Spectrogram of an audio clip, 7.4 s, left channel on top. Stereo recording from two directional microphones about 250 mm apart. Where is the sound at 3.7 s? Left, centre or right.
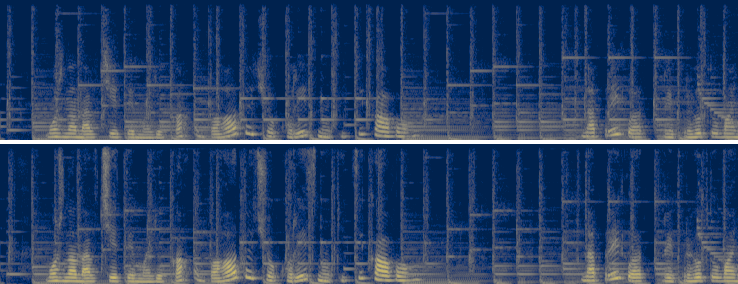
Right.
